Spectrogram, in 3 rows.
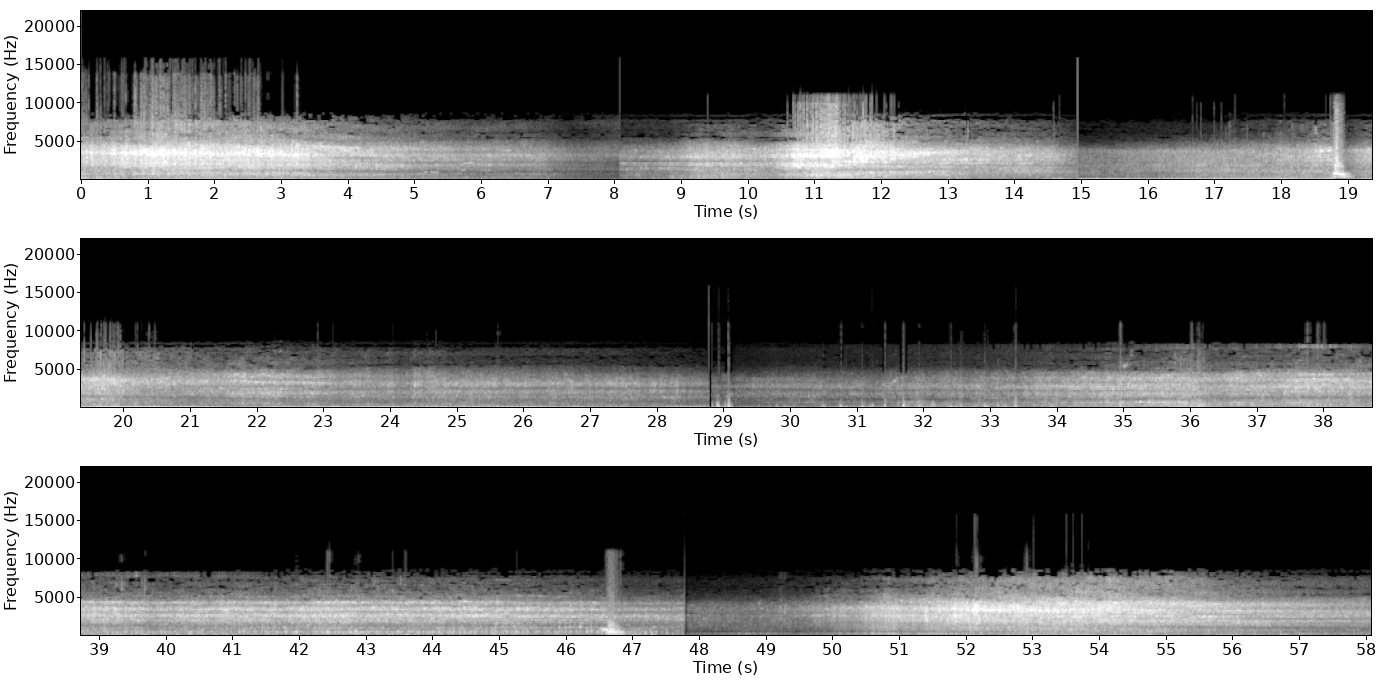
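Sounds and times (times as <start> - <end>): train engine drone: 0.0 - 58.0.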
